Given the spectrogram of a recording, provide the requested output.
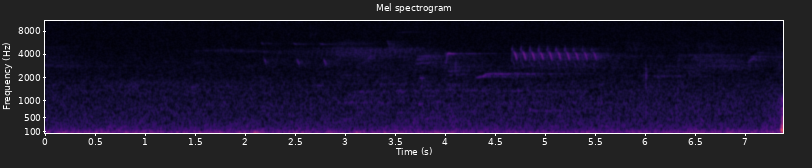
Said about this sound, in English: Pine siskin. That kind of pew pew flying over.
